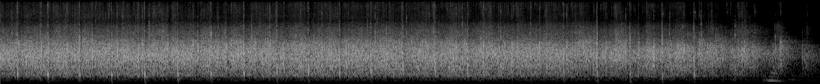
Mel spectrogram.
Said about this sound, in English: All right, another round of applause, please, for Margaret Austin.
